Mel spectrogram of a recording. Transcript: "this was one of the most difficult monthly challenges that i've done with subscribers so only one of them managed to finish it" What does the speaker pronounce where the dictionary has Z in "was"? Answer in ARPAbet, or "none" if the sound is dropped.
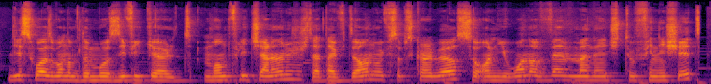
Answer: Z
